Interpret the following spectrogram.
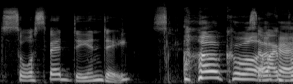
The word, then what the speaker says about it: SourceFed: It was called, for them, it was called SourceFed D&D. Oh, cool. So I brought this like sort of D&D. Not sauce fed, like saucy. No, like source. Yeah. With an R that I don't say or pronounce.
